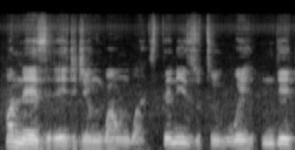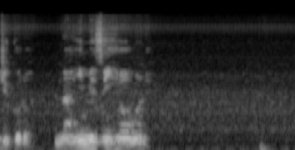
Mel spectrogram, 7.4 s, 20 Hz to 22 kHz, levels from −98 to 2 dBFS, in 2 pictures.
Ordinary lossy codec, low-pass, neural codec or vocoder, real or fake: none; 14.4 kHz; none; real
